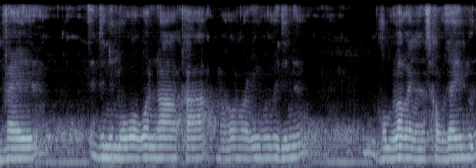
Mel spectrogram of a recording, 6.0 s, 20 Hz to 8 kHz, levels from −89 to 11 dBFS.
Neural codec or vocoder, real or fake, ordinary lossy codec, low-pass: codec, 16 kHz, 4.8 kbps, FACodec; fake; none; 7.2 kHz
